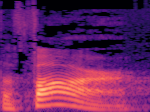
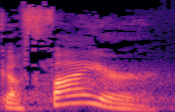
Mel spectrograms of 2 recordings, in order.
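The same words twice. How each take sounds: First: Southern US accent. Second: Said in the usual way. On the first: Shown as a demonstration. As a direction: fire in a Southern drawl, as one syllable "far". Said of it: "a single syllable word in the South". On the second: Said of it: "or a single syllable word in the South".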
